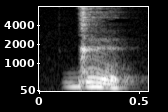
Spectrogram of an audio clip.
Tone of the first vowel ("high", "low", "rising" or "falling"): falling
